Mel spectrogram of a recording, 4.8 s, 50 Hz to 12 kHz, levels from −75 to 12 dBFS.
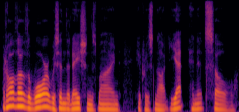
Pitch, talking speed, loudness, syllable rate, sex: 120 Hz, 200 wpm, -17 LUFS, 4.2 syllables/s, male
